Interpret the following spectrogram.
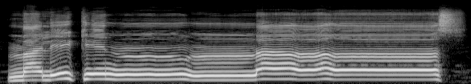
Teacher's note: کاف کو نون میں ملا دیں گے، یہ الف اور لام نہیں پڑھا جائے گا، یہاں پر نون کے اوپر تشدید ہے، غنہ کر کے پڑھیں گے، سین کو ساکن بنا کر پڑھیں گے آیت کرنے کی صورت میں۔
